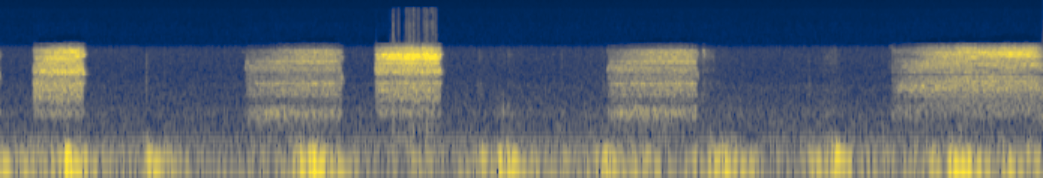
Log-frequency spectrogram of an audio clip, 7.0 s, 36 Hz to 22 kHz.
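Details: At a French barn owl nest on 30 August 2021, with a mother and four chicks present, five breathy screeching hisses sound at irregular intervals. The last is long and swells in loudness.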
